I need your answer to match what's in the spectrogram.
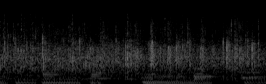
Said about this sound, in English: Clap again for the Lord Jesus.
